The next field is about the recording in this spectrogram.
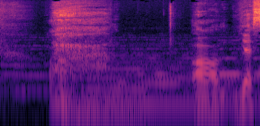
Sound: sighs

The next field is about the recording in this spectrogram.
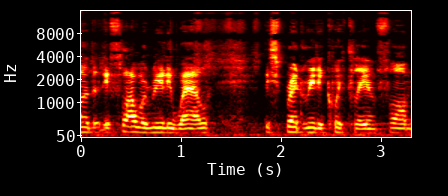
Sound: pot shuffling

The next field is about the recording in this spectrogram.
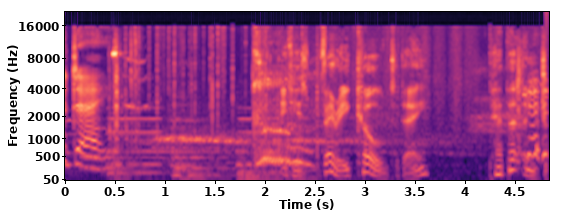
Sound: wind whistles

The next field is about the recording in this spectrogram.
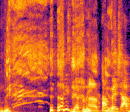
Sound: laughing

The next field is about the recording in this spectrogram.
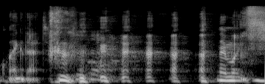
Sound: laughter

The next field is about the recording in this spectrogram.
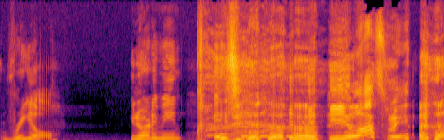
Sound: laugh

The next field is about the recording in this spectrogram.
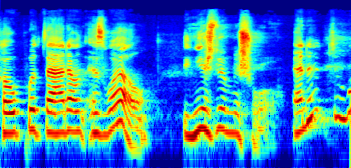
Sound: foreign language

